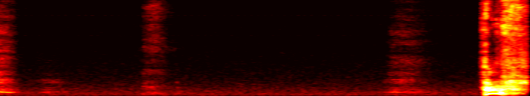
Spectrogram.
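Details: Adult sneezing alongside a partner: quiet sniffs and breaths, then one sudden loud, explosive sneeze at the end; an ordinary sneeze.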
